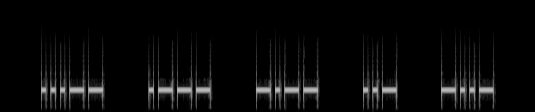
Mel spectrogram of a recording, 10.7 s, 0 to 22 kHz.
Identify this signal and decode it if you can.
Morse code, heard as a keyed tone, about 13 wpm, spaced as for 7 wpm, 800 Hz. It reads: 3JYUX
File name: LEZIONI / 10 SIGNS / 10A SLASH ws 12wpm 3443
